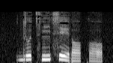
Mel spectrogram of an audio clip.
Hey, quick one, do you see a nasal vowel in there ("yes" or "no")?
yes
